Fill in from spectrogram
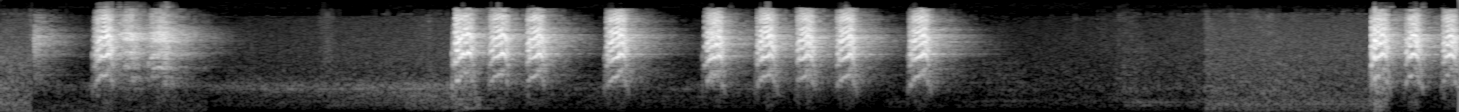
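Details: Pet green-cheeked conure giving its alarm call, used when startled or scared, or by males to get the owner's attention; loud, harsh, screeching squawks in rapid runs of three to four, repeated in several bursts with short silences between.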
